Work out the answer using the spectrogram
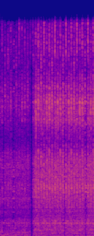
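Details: Mitsubishi Grandis engine at idle, uneven and pulsing with a hiccup about every tenth of a second and a sharp dip; a misfire, described as a known fault on the Grandis.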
